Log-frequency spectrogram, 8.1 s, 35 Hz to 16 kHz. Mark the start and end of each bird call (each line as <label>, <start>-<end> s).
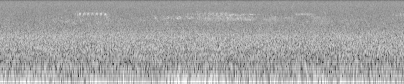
Mountain Chickadee (Poecile gambeli), 0.0-5.4 s
Yellow-rumped Warbler (Setophaga coronata), 2.9-6.4 s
